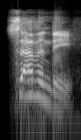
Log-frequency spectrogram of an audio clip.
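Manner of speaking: high, loud excited welcome; excited intro. Real, not acted. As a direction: open the show pumped up. Excited show opening.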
